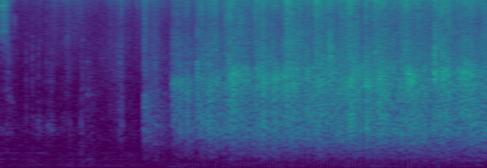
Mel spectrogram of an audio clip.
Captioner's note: audience clapping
